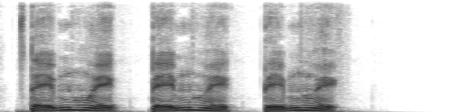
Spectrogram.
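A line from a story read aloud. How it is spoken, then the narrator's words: Repeated shout. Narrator (Vietnamese): Neville hét lên một lần nữa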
